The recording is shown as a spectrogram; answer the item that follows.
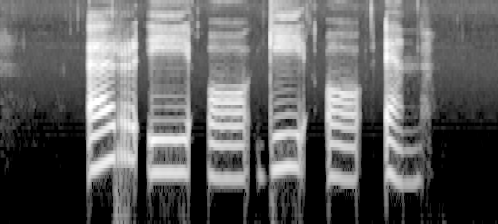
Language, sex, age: Swedish, female, 63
